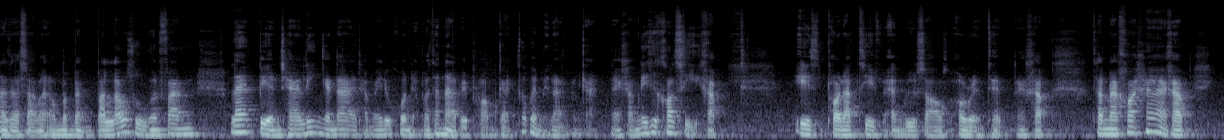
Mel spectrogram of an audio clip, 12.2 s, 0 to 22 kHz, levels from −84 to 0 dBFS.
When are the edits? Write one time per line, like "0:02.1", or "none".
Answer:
none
